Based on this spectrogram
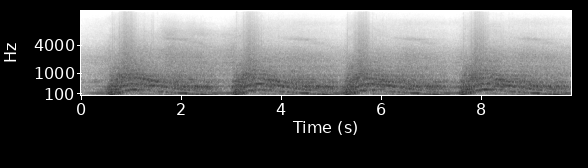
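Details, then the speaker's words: Nissan GTR R35 after a new turbo-back exhaust with 3-inch downpipes and bullet boxes: four clean throttle blips, revs rising and falling smoothly with no misfire or rattle; sounds great. "But yeah, so there's a spec, there's a look, it sounds amazing, guys."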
